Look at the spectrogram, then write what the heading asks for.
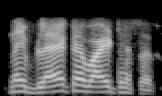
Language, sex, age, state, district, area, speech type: Hindi, male, 30-45, Uttar Pradesh, Jaunpur, rural, conversation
